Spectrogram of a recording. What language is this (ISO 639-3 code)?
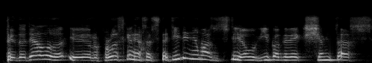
lit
